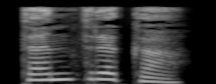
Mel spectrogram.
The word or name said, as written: ತಂತ್ರಿಕೆ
